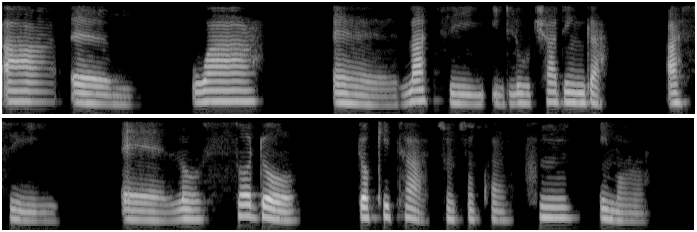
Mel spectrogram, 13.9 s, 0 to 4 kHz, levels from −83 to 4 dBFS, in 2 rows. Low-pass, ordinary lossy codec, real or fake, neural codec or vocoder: 3.6 kHz; none; real; none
